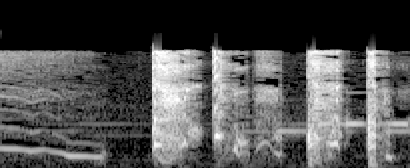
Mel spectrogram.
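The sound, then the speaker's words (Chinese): Several harsh, choking coughs from a mother in a children's story, as she brings up a drain plug from her throat, come in quick, uneven bursts, voiced by a performer. “还咳了好几声，从喉咙里喷了出排水孔的塞子。”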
